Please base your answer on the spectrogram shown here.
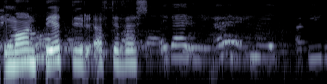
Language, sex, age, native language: Icelandic, male, 13, Icelandic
